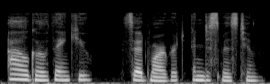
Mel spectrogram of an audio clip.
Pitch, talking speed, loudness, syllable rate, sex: 195 Hz, 200 wpm, -17 LUFS, 5.8 syllables/s, female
